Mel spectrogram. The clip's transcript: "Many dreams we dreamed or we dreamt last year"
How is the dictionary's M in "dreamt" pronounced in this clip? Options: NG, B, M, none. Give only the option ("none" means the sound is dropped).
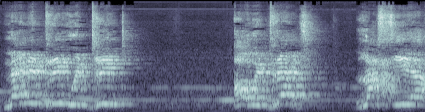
none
